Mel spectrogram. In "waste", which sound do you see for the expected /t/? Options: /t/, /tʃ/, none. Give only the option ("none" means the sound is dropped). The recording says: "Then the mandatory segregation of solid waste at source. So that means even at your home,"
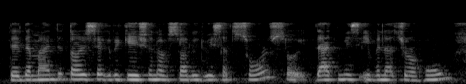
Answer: none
